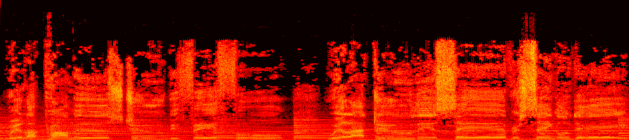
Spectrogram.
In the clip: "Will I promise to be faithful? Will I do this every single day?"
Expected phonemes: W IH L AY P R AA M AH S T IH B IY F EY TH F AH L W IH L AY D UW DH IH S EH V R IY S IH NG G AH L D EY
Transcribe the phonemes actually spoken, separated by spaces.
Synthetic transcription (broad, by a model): W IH L AY P R AA M AH S T IH B IY F EY TH F AH L W IH L AY D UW DH IH S EH V R IY S IH NG G L D EY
